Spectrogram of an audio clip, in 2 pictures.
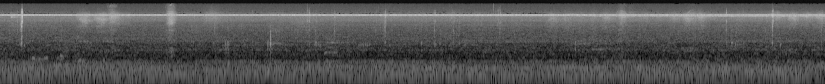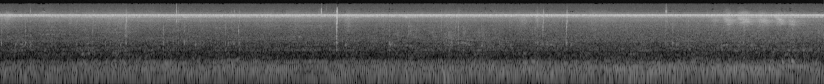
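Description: A steady high-pitched insect drone, a little louder from about ten seconds in, over a constant low rumble, with a few faint clicks.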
